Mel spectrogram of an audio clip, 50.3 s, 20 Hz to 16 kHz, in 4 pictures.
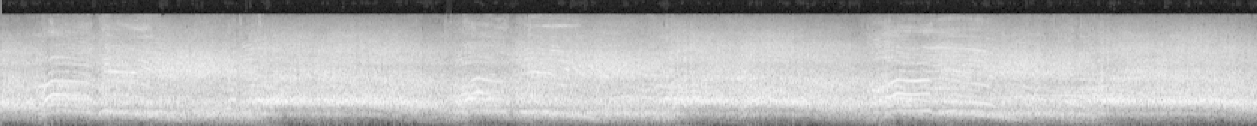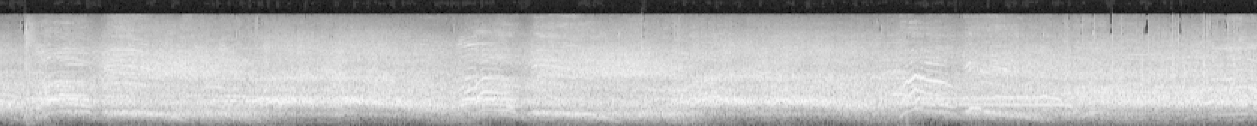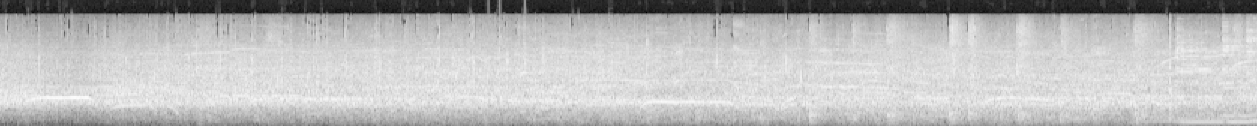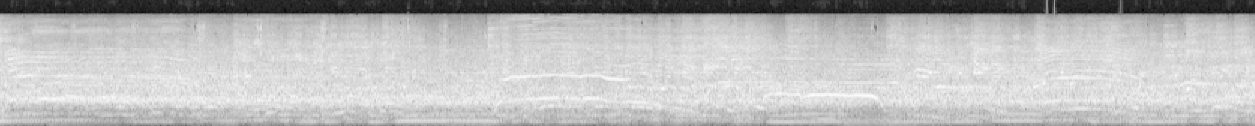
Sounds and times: Applause: 23.1 - 36.8, 39.0 - 50.2
Clapping: 23.4 - 33.8
Music: 32.0 - 50.2.

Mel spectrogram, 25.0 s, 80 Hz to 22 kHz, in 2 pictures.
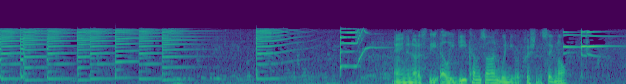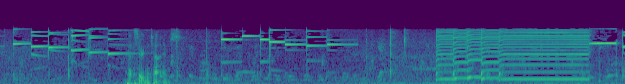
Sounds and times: Piano: 0.0 - 4.4, 11.2 - 15.5, 21.2 - 25.0
Speech: 3.2 - 11.4, 12.8 - 20.4.

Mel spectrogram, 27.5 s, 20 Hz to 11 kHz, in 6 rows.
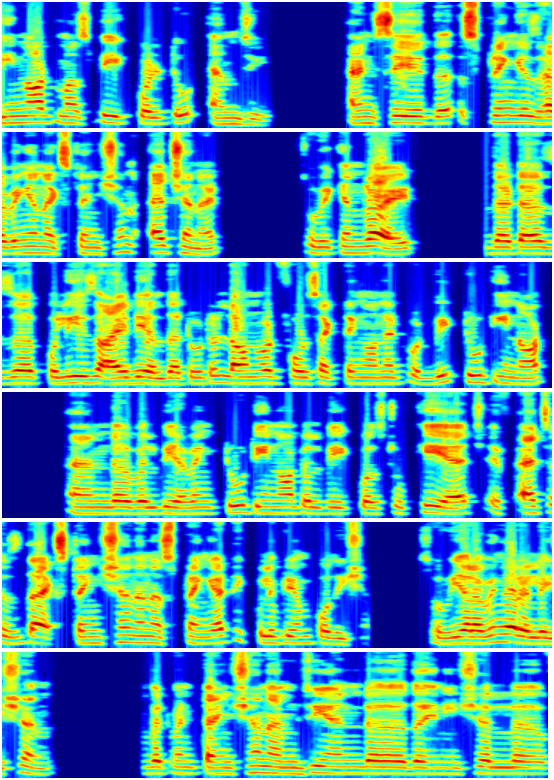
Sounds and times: Speech: 0.0 - 2.2, 2.9 - 6.4, 7.1 - 8.0, 8.6 - 13.7, 14.3 - 23.4, 24.1 - 27.4.

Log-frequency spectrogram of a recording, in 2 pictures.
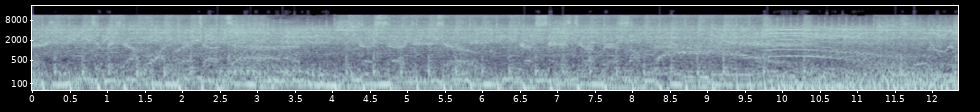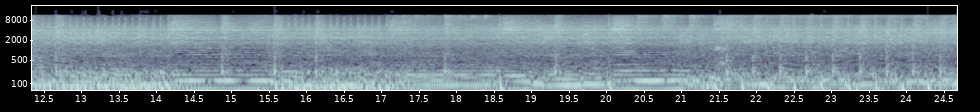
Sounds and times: Heavy metal: 0.0 - 24.6.

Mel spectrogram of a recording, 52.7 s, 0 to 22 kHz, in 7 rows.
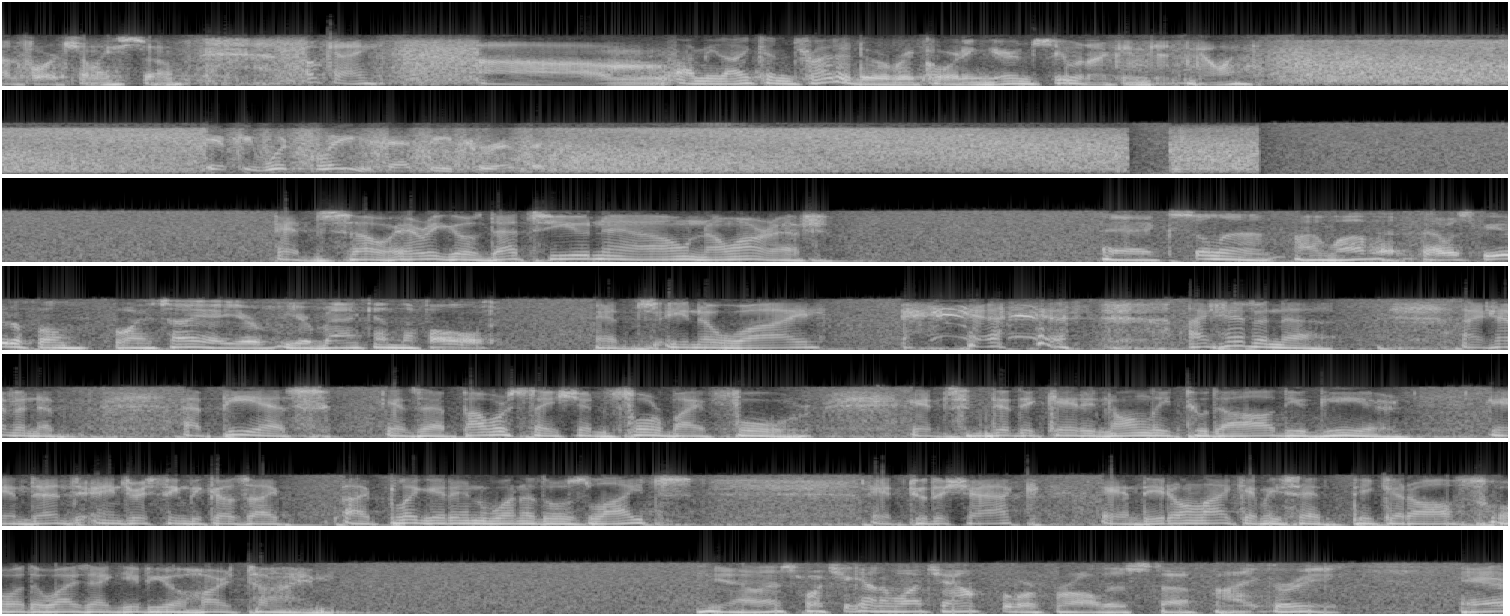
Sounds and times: Speech: 0.0 - 6.3, 8.5 - 10.4, 16.4 - 19.2, 20.5 - 47.0, 48.6 - 52.6.

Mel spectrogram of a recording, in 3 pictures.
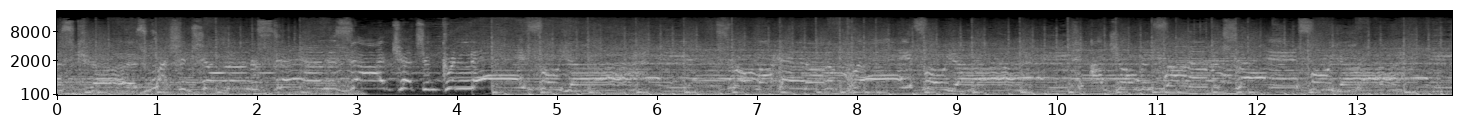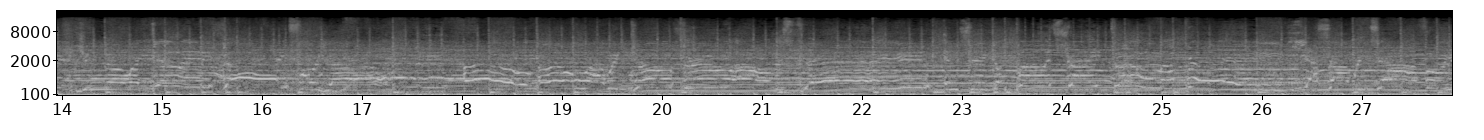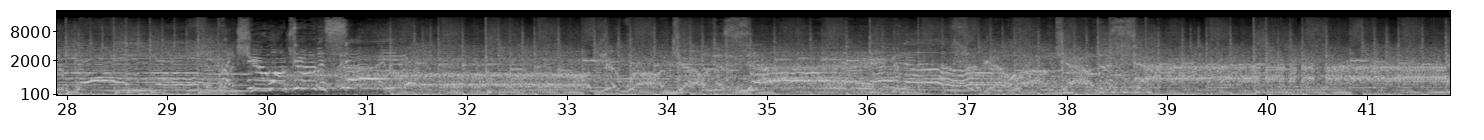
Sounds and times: Music: 0.0 - 41.8.

